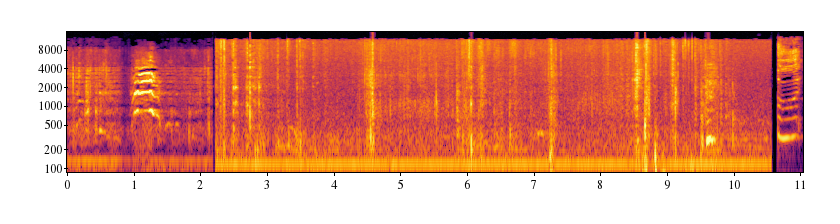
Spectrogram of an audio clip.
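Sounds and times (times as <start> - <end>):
steady low hum: 1.6 - 10.6
cake crust crackling: 2.2 - 10.4.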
